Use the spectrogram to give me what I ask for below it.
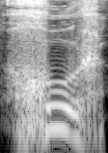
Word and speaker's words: Chur: Die Schweizer sprechen es tatsächlich Chur aus.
